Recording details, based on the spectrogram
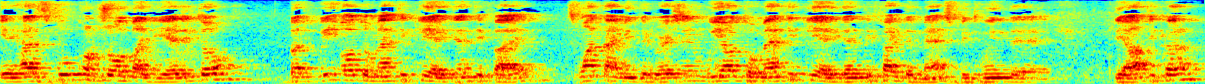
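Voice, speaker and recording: Audible room echo and light background noise surround a man's voice. His pitch varies in an ordinary way. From Israel. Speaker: tech company CEO; presenter. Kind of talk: conference presentation. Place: hall.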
